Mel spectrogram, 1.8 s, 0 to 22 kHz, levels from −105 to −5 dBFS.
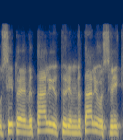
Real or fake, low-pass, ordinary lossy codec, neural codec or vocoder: fake; 9.9 kHz; Opus, 16 kbps; vocoder, 22.05 kHz, 80 mel bands, Vocos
